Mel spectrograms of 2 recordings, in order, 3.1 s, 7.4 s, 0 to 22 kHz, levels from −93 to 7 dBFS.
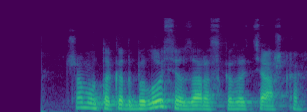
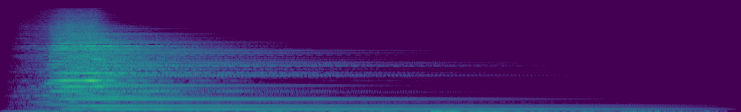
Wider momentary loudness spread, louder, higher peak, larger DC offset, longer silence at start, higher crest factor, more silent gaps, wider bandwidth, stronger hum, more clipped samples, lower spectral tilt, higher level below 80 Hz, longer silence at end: second, 8 LU vs 29 LU; first, -27 LUFS vs -30 LUFS; about the same, -12 dBFS vs -12 dBFS; neither; first, 0.75 s vs 0.25 s; second, 16 dB vs 26 dB; neither; second, 9 kHz vs 16 kHz; neither; neither; first, -10 dB/octave vs -2 dB/octave; about the same, -62 dBFS vs -58 dBFS; second, 0 s vs 1.5 s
